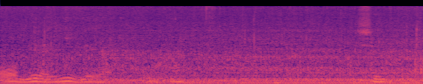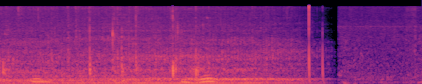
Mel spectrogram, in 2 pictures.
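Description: Tyres crunch on gravel.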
